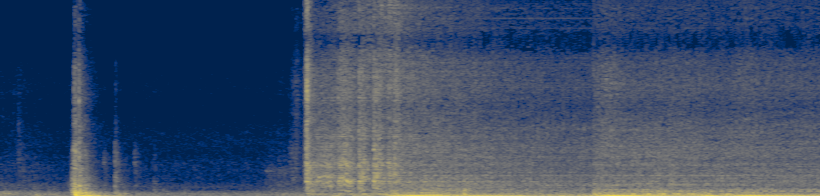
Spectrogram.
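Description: A car pulls away and rolls with a steady low rumble and no clunk or knock from the brakes.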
